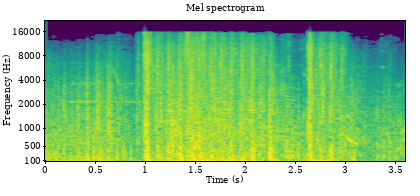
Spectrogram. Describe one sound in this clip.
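Gunfire rattles in rapid bursts close by.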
